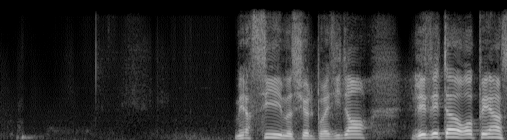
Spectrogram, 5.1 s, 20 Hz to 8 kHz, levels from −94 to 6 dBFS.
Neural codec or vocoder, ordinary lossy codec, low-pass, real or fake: codec, 16 kHz, 1 kbps, X-Codec, HuBERT features, trained on LibriSpeech; none; 7.2 kHz; fake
